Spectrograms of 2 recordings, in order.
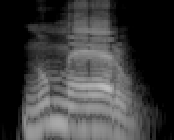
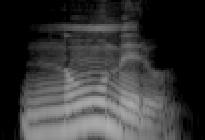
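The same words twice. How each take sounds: First: "numero" stressed on the middle syllable, nu-MÉ-ro; open, stressed E in "numero"; "numero" as the verb, nu-MÉ-ro. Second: "número" stressed on the first syllable, NÚ-me-ro; "número" as the noun, NÚ-me-ro. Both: Shown as a demonstration. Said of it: "que é diferente de".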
